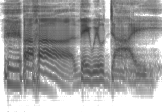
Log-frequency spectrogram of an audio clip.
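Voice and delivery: very low, slow villainous relish; deep gloating pirate menace. A narrator's reading. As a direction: draw it out darkly, deep and slow. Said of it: "He burst into laughter".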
